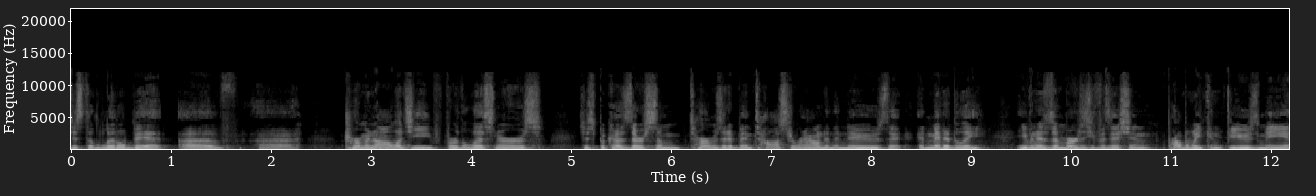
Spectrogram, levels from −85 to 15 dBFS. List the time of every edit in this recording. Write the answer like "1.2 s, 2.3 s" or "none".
none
